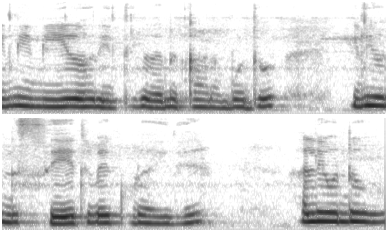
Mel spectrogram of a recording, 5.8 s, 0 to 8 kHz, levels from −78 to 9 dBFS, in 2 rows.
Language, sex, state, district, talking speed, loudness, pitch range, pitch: Kannada, female, Karnataka, Dakshina Kannada, 115 wpm, -14 LUFS, 195-225 Hz, 205 Hz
